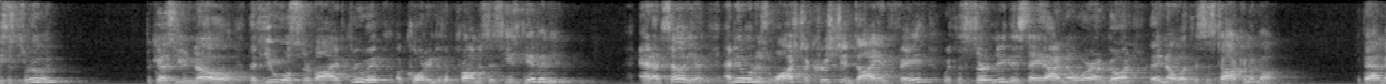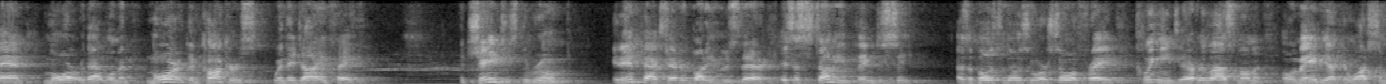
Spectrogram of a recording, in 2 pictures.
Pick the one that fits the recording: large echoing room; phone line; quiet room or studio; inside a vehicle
large echoing room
